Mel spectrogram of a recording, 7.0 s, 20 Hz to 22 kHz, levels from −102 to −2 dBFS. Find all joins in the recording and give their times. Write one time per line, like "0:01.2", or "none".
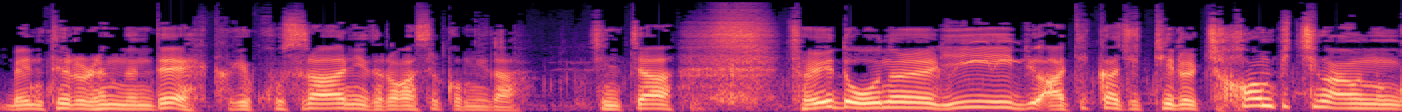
none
